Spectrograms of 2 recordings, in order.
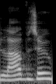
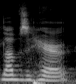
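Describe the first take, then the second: First: The h in 'her' is dropped. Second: The h in 'her' is pronounced. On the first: The speaker calls it right. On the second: The speaker calls it wrong.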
